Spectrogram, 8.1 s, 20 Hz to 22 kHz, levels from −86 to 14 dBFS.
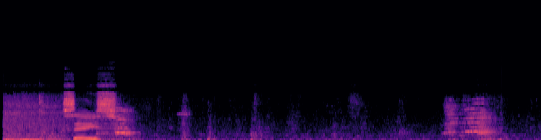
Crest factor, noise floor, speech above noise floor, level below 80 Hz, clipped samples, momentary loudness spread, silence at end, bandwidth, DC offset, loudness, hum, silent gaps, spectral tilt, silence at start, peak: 20 dB; -61 dBFS; 35 dB; -58 dBFS; under 0.1%; 25 LU; 0.5 s; 11 kHz; under 0.1%; -28 LUFS; none; none; -3 dB/octave; 0.05 s; -12 dBFS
